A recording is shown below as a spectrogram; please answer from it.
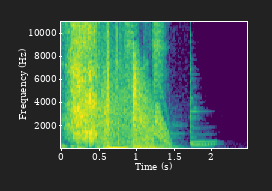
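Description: Outro logo sound effect: a whoosh sweeping downward with a deep boom under it, then a sharp hit near the end that rings briefly and fades out.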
